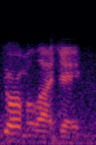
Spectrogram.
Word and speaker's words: Dora Milaje: No, it is Dora Milaje. I forget about the little accent on the E. – Gotta. – I gotta put. – If it was a romance language, it probably would be Milaje. But it's an African dialect and stuff. You gotta hit that J.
